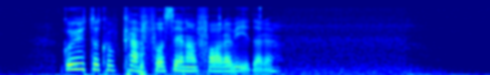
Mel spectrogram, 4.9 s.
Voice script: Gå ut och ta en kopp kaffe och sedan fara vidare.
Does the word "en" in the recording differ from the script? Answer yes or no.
yes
